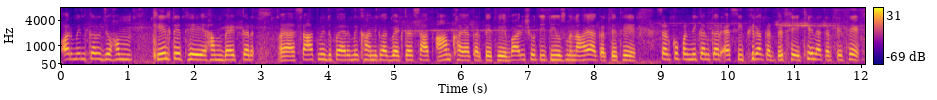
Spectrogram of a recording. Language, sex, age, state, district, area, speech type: Urdu, female, 30-45, Uttar Pradesh, Aligarh, urban, spontaneous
